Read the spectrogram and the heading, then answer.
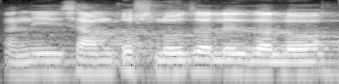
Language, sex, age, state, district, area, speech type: Goan Konkani, male, 18-30, Goa, Bardez, urban, spontaneous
